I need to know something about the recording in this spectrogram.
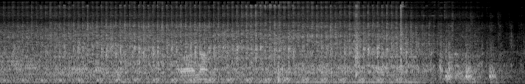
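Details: Kia Bongo diesel after fixing hard starting and white smoke on first morning start: steady diesel clatter at idle with no stumbling, then dies away at shutoff; normal idle.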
